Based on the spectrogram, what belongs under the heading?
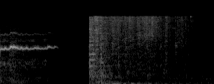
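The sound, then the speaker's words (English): A light bulb's glass gives a brief high, ringing crack, then after a short silence bursts into a loud, bright shatter whose tinkling fragments fade over about a second. “Army Special Operations Division dispensed a non-toxic bacillus to the New York City subway system by way of cracked light bulbs.”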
